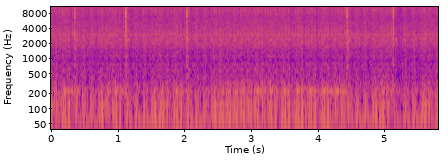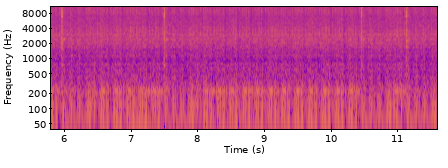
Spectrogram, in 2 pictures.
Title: BF730 carb misfire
